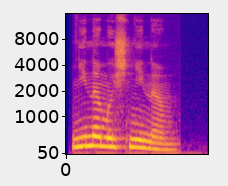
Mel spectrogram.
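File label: "нинӧмысь-нинӧм", Komi, female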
